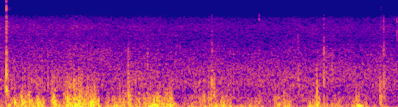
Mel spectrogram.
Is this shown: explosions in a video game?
no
